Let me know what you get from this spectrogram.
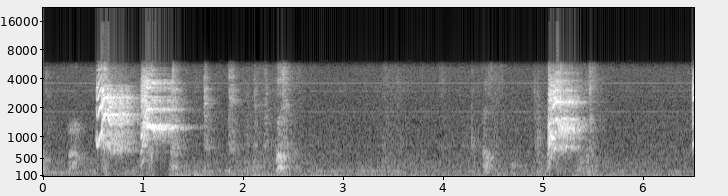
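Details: Energetic dog barking while running: two sharp barks close together, a softer bark near the middle, then another loud bark and one more at the very end, with quiet pauses between.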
